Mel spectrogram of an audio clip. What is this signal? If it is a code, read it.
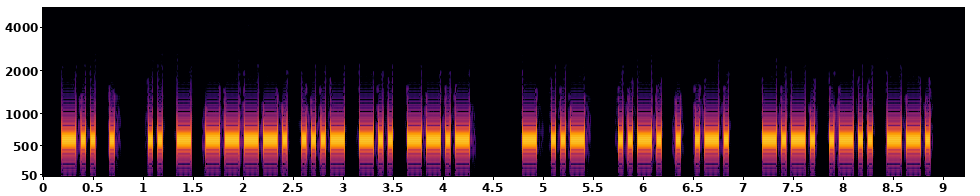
Morse code, heard as a keyed tone, about 25 wpm, 590 Hz. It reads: DE IT9VDQ TU FER CLG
